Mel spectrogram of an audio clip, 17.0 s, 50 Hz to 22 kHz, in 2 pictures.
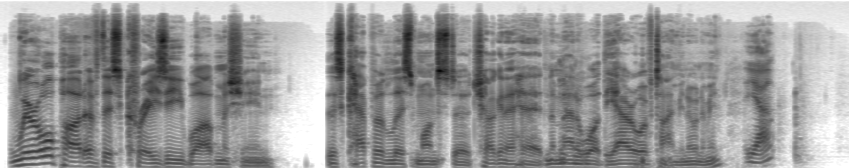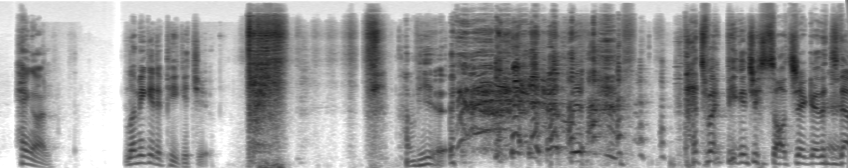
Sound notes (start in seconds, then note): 12.9 laughs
